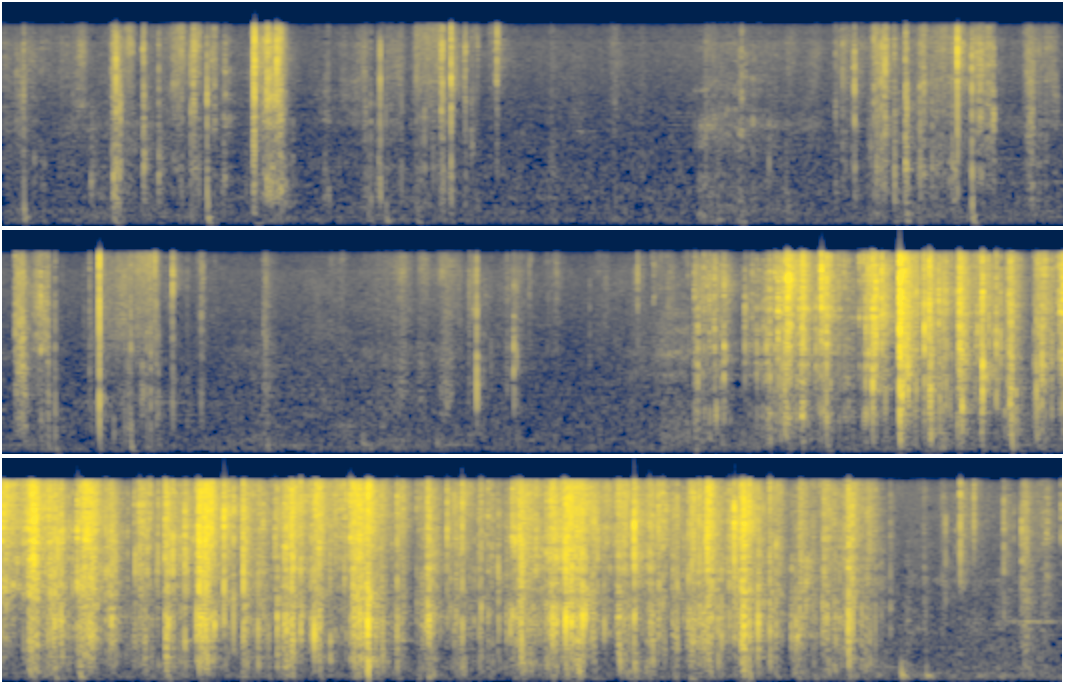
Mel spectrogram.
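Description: A foil trading-card pack wrapper being torn open and crinkled in the hands, with loud, dense crinkling for about nine seconds from around the middle. Before that come scattered light rustles and clicks of cards being handled.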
